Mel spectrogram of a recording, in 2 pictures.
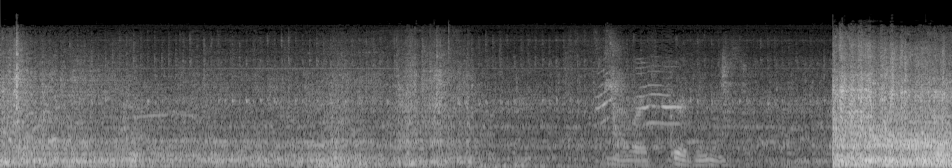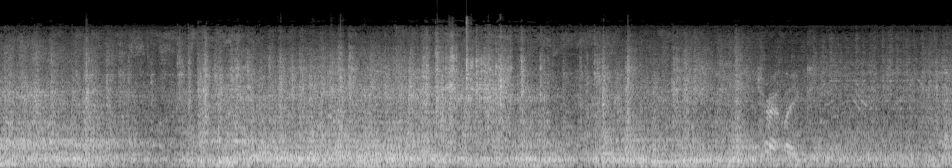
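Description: Steel roller coaster train rolling along its track close by, a rumbling clatter that fades away, then comes in suddenly much louder about eight seconds in, with riders' voices over it.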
